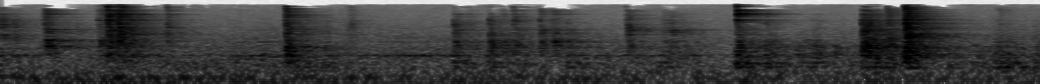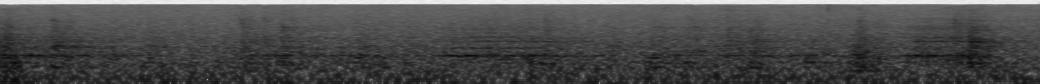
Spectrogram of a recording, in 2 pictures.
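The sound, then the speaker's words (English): Screw turned by hand into the top hole of a panel that is already hooked in place, giving a few faint scraping clicks and ticks in the first half, then only soft steady hiss. “Now we'll put the screws in. Go into the top one first.”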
